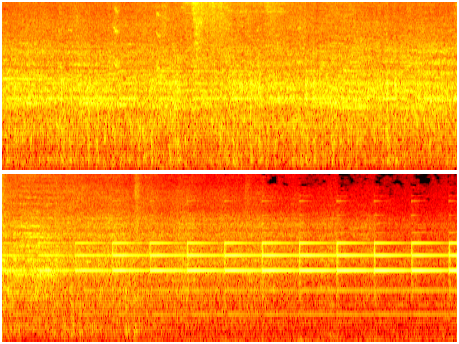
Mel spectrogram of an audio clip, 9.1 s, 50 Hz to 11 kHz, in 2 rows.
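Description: The stainless-steel carriages of the Overland passenger train rolling over the level crossing, with a steady rush of wheel-on-rail noise. About five seconds in, as the train clears, a level crossing's Safetran Type 3 electronic bell is heard plainly, dinging at a steady rate of about three strikes a second.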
